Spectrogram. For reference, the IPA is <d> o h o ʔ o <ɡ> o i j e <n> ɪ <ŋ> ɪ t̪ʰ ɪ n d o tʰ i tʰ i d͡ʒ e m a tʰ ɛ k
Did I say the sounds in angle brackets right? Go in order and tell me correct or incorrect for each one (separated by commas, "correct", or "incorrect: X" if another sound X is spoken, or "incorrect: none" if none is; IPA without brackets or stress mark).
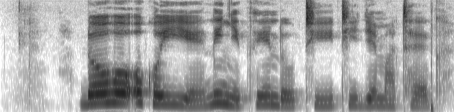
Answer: correct, incorrect: k, correct, incorrect: ɲ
